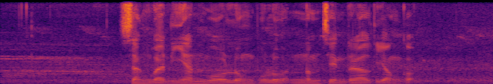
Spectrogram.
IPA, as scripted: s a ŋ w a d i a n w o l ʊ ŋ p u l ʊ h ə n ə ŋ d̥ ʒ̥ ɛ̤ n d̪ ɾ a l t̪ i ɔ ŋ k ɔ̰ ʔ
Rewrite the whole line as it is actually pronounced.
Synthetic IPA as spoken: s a ŋ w a n i a n w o l ʊ ŋ p u l ʊ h ə n ə m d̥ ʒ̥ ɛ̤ n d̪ ɾ a l t̪ i ɔ ŋ k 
